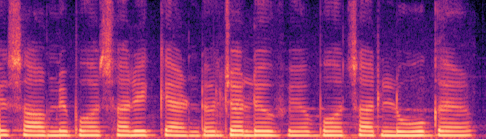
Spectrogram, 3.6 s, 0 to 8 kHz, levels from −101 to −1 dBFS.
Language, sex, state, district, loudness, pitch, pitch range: Hindi, female, Maharashtra, Mumbai Suburban, -14 LUFS, 240 Hz, 235-245 Hz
